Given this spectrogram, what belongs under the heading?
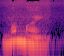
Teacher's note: ditongo nasal, mamãe. Por que nasal? Porque o som sai pelo nariz.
